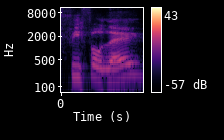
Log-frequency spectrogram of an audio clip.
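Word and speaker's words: Fifolet: the spiced flavored rum is it fifo lay is that how you say it it is what do you what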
